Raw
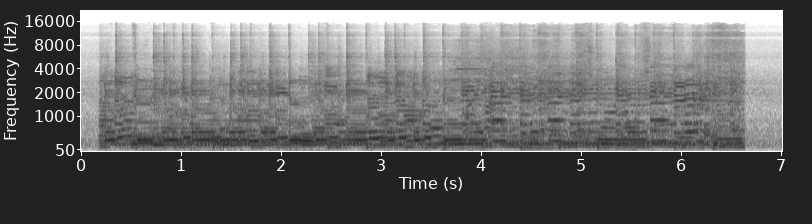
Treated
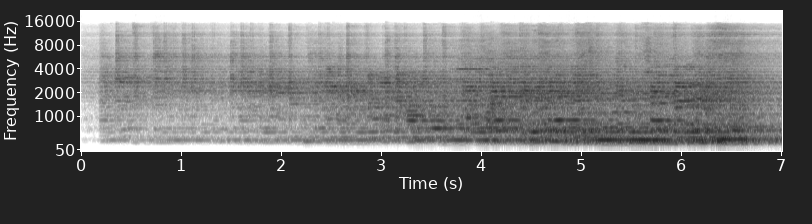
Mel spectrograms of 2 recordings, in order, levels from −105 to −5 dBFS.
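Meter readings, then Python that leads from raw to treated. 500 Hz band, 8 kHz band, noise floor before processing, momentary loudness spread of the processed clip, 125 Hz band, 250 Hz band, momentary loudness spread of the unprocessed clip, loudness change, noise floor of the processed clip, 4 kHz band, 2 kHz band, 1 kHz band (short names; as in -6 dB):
0.0 dB, +5.0 dB, -52 dBFS, 14 LU, under -35 dB, -4.0 dB, 2 LU, +1.0 dB, -44 dBFS, +5.5 dB, +5.0 dB, +2.5 dB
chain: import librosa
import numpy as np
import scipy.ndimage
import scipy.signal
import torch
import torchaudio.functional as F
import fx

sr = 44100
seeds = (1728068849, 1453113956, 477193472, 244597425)

p1 = fx.rattle_buzz(x, sr, strikes_db=-31.0, level_db=-41.0)
p2 = scipy.signal.sosfilt(scipy.signal.butter(12, 280.0, 'highpass', fs=sr, output='sos'), p1)
p3 = p2 + 0.52 * np.pad(p2, (int(3.0 * sr / 1000.0), 0))[:len(p2)]
p4 = fx.over_compress(p3, sr, threshold_db=-30.0, ratio=-1.0)
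p5 = p3 + (p4 * 10.0 ** (0.5 / 20.0))
p6 = fx.filter_sweep_highpass(p5, sr, from_hz=3500.0, to_hz=360.0, start_s=1.26, end_s=5.15, q=0.96)
p7 = fx.chorus_voices(p6, sr, voices=2, hz=0.37, base_ms=18, depth_ms=4.1, mix_pct=50)
p8 = p7 + fx.echo_wet_highpass(p7, sr, ms=178, feedback_pct=66, hz=1700.0, wet_db=-12.5, dry=0)
p9 = fx.room_shoebox(p8, sr, seeds[0], volume_m3=3100.0, walls='mixed', distance_m=2.6)
y = p9 * 10.0 ** (-2.5 / 20.0)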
